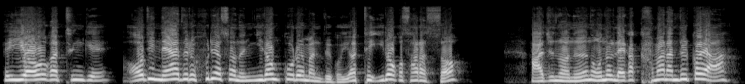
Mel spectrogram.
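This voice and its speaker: Man doing a raised high furious mother-in-law, scolding loudly, older woman, storytelling radio drama. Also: a little fast, close to an everyday voice. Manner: shrill scolding, shouting.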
